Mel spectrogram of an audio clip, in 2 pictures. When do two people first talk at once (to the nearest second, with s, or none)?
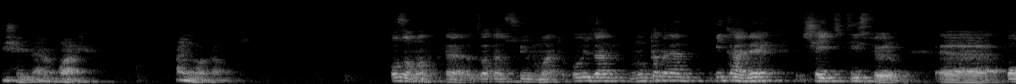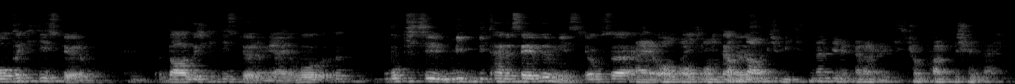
17 s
